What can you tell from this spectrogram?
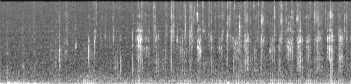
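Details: A black house cat chews beef snacks in a small room, the crunching close and regular, about two bites a second, over a low muffled background.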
